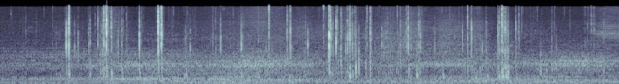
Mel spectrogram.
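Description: Irregular sharp crackles and crinkles as a toddler eats crisps: crunching and the rustle of the snack.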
